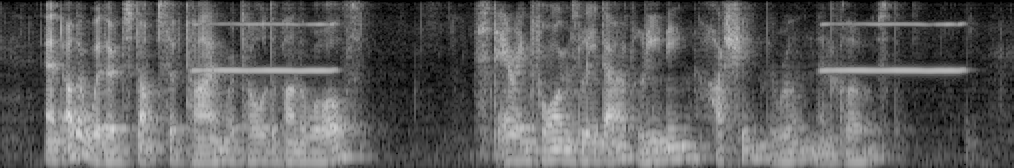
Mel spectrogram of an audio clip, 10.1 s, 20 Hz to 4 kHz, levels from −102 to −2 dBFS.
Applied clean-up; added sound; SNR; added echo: none; Wind instrument, woodwind instrument; 6 dB; reverberation time 0.5 s.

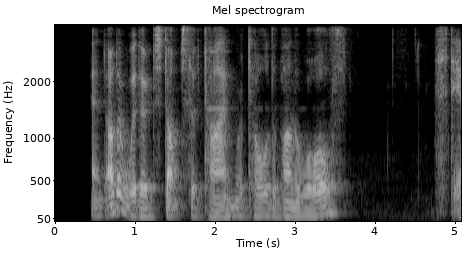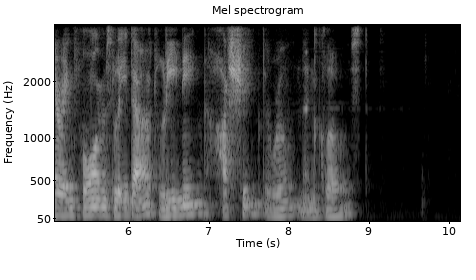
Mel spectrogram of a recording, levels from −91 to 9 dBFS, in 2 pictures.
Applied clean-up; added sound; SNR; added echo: neural mask model DeepFilterNet 3.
